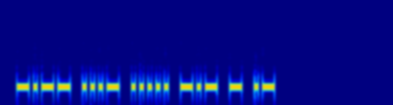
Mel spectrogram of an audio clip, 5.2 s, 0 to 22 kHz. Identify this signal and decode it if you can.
Morse code, heard as a keyed tone, about 22 wpm, 700 Hz. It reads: YV5KTA
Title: DXCC-100 Call Signs - 6 Characters - 22wpm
